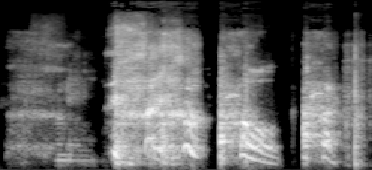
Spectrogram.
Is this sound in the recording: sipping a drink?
no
